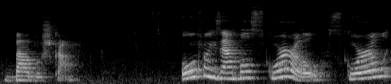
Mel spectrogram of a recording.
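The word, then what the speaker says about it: бабушка: that many foreigners know babushka babushka babushka you see it's not babushka it's babushka the correct stress is on the first syllable babushka or for example squirrel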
